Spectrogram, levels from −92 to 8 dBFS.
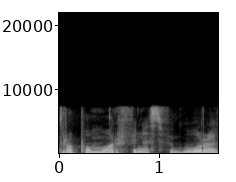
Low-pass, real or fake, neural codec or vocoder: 7.2 kHz; real; none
